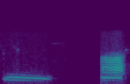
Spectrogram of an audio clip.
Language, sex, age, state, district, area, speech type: Bengali, male, 45-60, West Bengal, Howrah, urban, conversation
